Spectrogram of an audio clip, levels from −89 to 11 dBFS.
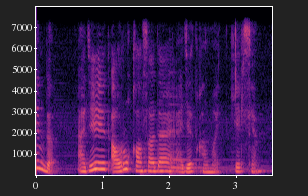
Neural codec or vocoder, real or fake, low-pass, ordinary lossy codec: none; real; 7.2 kHz; none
